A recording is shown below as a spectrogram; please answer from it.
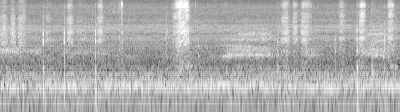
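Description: Stylus writing on a tablet: quiet scratches and small ticks from the pen strokes, over a faint steady hum.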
